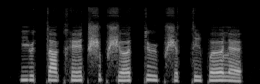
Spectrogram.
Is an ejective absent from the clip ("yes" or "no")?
yes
